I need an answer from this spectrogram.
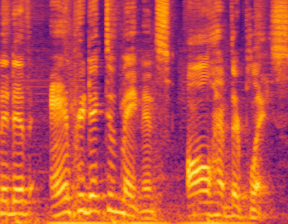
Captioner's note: boxes whooshing; text whooshing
